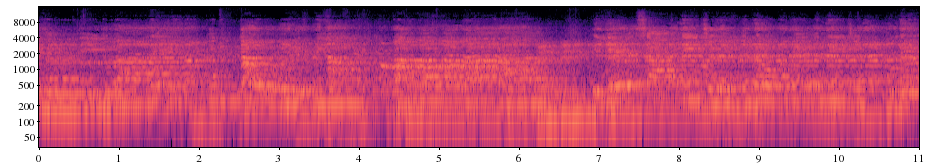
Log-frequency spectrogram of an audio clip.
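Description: A cappella vocal group singing a doo-wop song in close multi-part harmony, with sustained backing chords under a lead line.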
